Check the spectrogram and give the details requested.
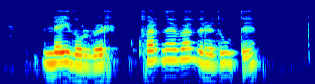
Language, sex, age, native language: Icelandic, female, 12, Icelandic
